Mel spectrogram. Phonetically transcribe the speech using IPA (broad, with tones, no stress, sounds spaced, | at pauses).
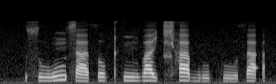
sʰ u˨ w ũ˦ s ä˨ θ o˦˨ kʰ ĩ˦ b a˦˨ ɪ̯ t͡ɕʰ ä˦˨ b u˨ k u˨ θ ä˦ ʔ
